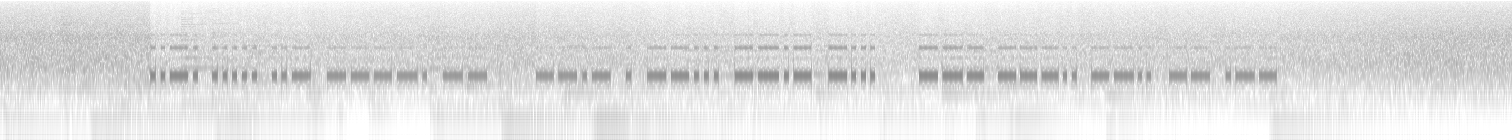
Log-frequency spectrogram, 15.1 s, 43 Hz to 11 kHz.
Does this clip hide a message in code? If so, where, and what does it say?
Yes: Morse code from 1.4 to 12.8 s, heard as a keyed tone, hand-sent with a straight key, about 25 wpm, 550 Hz, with radio static and a narrow filter. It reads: F5U9M QE7QB O8ZMW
